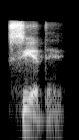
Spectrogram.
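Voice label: "siete", Spanish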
